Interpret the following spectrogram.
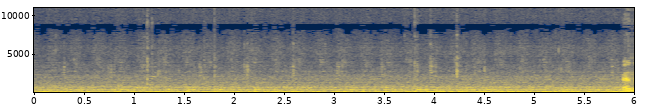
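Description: Tool-room lathe running slowly with a clamp knurler clamped onto the spinning workpiece, rolling a diamond knurl: a steady motor hum with faint light ticking from the knurling wheels.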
